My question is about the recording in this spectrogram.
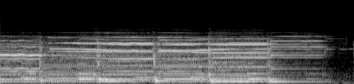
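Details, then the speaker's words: Zenith seven-tube radio after replacing the output tube with a 6V6 and fitting a solid-state rectifier: guitar music plays clearly with no crackle, buzz or distortion; audio now clean, earlier nasty sounds gone. "so as a result we have much better audio Fidelity and we don't have the nasty sounds going on in this in the audio"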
